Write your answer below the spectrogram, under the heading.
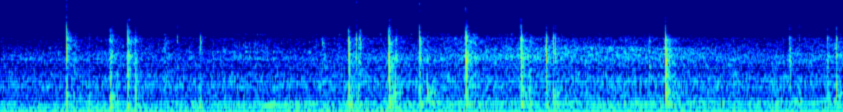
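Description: Laptop keyboard being typed on: scattered, irregular keystrokes with short pauses between them, one sharper click about two-thirds of the way in.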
